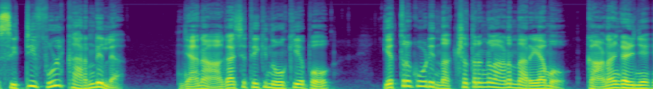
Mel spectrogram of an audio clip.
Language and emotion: Malayalam, surprised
